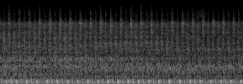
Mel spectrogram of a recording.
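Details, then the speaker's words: Revived Cub Cadet 782 Kohler single-cylinder at idle after carb cleaned of rust and mechanical fuel pump swapped for pulse pump; oil pressure drops to about 10 psi warm at idle; steady even putter, no knocks or misses: normal. "I think we got a pretty sweet little little Runner"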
